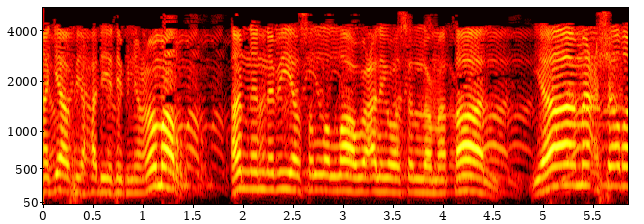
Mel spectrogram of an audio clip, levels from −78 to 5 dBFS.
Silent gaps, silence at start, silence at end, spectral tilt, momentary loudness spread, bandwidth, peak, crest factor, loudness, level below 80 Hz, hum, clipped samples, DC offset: none; 0 s; 0 s; -5.5 dB/octave; 11 LU; 5.4 kHz; -2 dBFS; 16 dB; -16 LUFS; -58 dBFS; none; under 0.1%; under 0.1%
